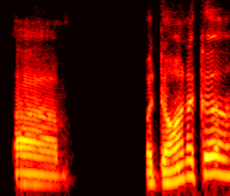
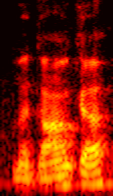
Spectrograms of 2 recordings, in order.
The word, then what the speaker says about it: Mendonca: I think his last name was Madonica. I think, is that the way you say it? M-E-N. I think you spell it Mendonca. He was buried in Bristol with military honors. Mendonca. Oh, Mendonca. Yeah.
